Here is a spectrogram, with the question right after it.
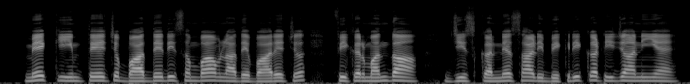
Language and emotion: Dogri, fearful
